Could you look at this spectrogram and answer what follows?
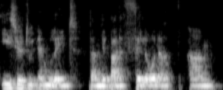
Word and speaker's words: Barcelona: I pronounce it uh it sounds a bit like the th in English like thunder. Um that's how that's why we pronounce here barelona.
